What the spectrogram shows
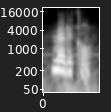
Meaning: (adjective) 1. Of or pertaining to the practice of medicine 2. Intended to have a therapeutic effect; medicinal 3. Requiring medical treatment 4. Pertaining to the state of one's health
- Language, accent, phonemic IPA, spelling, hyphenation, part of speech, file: English, US, /ˈmɛdɪkl̩/, medical, med‧i‧cal, adjective / noun, En-us-medical.ogg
